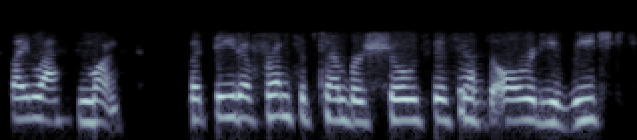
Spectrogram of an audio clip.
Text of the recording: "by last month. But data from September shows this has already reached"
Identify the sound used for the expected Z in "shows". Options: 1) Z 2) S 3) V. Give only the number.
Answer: 1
